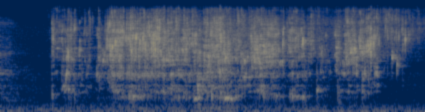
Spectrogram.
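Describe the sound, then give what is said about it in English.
Peach schnapps pours in a steady, splashy stream for about four seconds, fairly loud, with a burbling liquid hiss throughout and no voices over it. “All right, so I'm going to pour my schnapps in.”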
